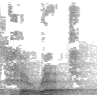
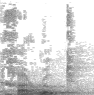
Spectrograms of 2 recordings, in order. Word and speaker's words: charut: And in the Midrash Rabbah, the rabbis say, don't read it as cheret, pronounce it charut. Same word, just pronounce it differently, because the word charut means freedom.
